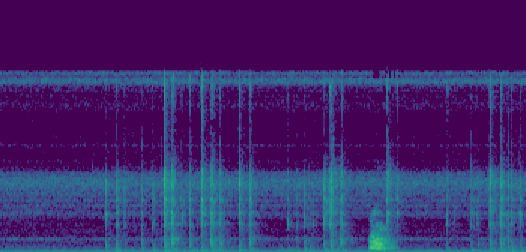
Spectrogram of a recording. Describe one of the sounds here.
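Keyboard keys click in quick bursts.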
